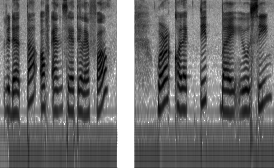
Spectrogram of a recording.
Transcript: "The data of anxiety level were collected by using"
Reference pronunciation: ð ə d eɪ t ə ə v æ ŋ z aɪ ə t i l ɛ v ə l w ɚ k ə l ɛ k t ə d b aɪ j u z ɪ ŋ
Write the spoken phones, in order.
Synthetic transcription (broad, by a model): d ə d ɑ t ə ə f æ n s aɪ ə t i l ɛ f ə l w ɚ k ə l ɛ k t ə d b aɪ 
